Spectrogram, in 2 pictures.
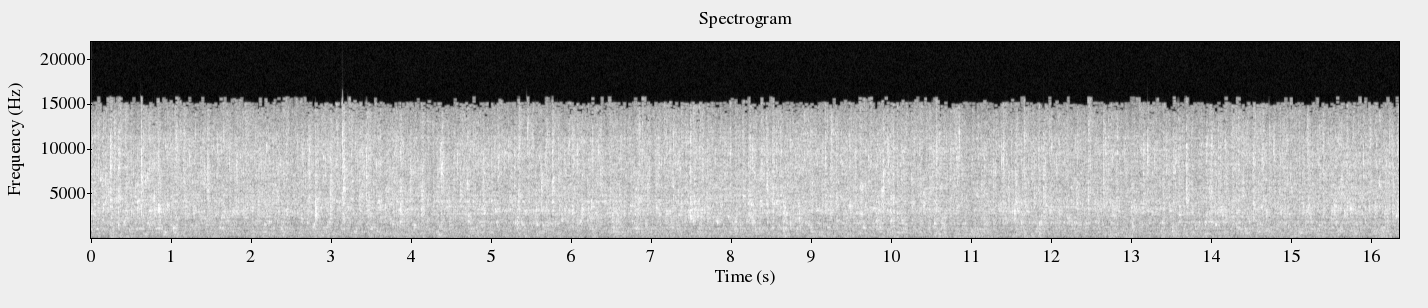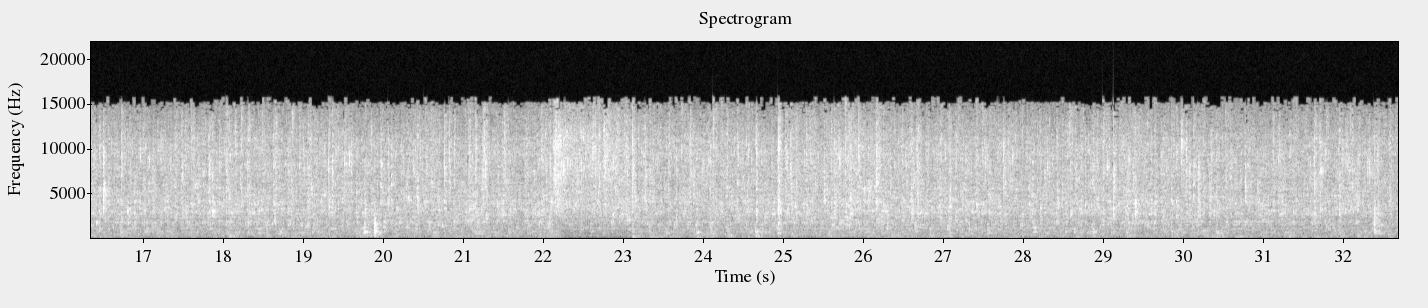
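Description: Tap running steadily into a bathtub that is already holding water. A few brief louder sounds stand out in the second half.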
